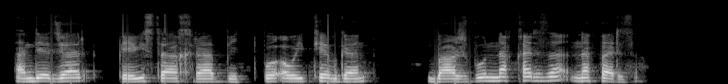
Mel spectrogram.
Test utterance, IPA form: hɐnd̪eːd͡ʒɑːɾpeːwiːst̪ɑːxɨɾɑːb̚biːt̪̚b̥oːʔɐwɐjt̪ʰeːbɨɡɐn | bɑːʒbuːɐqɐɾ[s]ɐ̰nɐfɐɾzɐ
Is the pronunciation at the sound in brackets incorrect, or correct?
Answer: incorrect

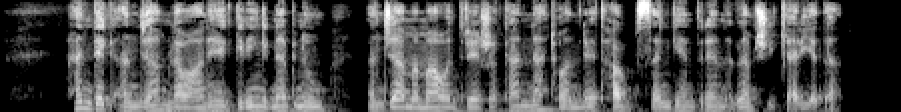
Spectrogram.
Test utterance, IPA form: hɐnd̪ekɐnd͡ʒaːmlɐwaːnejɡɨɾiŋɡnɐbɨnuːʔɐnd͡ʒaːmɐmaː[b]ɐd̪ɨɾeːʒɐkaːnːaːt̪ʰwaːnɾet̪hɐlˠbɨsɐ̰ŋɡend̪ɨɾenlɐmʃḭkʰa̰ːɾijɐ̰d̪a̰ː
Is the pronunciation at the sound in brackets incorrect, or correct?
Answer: incorrect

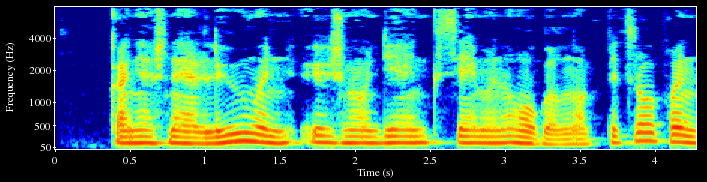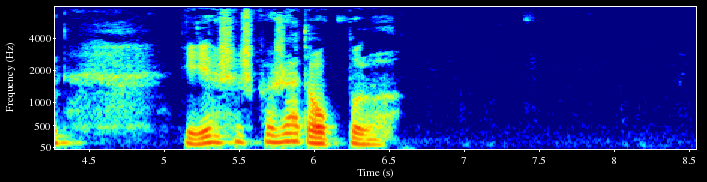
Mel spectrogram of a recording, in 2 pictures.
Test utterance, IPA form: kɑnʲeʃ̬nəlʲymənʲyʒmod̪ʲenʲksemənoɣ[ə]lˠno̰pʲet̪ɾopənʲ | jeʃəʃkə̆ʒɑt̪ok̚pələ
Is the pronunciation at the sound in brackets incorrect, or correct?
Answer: correct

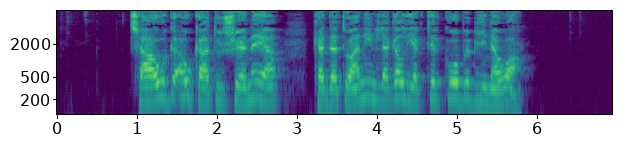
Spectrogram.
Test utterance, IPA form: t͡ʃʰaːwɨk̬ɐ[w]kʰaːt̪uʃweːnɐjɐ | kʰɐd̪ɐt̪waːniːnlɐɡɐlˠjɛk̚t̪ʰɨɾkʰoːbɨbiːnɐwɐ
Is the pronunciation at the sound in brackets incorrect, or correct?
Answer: correct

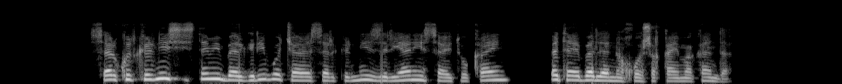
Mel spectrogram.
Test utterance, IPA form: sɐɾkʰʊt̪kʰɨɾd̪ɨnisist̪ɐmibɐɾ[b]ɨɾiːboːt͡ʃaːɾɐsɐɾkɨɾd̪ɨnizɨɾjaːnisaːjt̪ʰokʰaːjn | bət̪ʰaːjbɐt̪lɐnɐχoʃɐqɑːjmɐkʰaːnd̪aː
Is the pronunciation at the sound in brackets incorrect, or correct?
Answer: incorrect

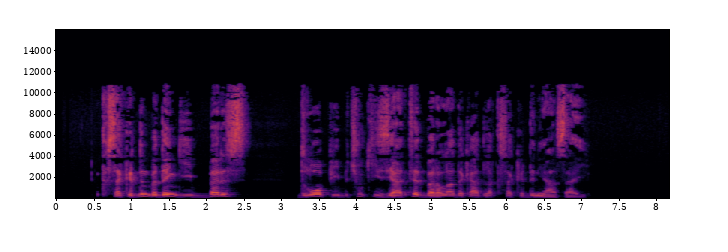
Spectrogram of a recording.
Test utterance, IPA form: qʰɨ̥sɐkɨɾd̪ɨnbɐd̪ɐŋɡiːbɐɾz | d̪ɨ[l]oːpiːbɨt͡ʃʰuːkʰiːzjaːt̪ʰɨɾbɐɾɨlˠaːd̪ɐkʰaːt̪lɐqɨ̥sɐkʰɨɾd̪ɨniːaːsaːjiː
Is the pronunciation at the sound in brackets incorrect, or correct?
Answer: correct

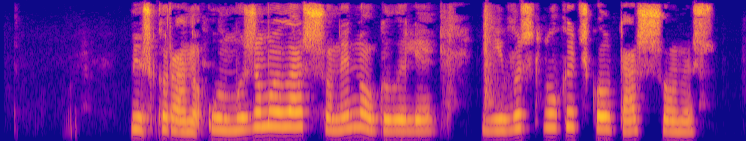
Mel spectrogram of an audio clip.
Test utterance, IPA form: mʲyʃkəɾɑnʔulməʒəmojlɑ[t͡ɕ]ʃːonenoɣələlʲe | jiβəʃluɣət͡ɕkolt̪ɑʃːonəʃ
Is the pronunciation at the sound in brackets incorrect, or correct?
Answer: incorrect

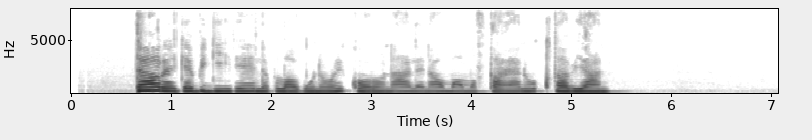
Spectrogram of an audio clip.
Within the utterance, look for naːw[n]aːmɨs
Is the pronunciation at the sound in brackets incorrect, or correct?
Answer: incorrect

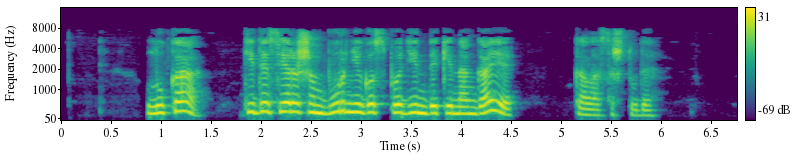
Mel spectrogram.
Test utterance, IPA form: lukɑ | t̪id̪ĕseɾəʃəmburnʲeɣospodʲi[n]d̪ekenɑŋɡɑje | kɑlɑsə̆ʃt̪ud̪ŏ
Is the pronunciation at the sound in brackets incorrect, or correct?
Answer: correct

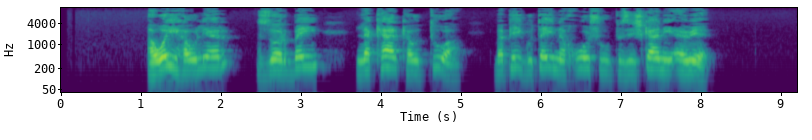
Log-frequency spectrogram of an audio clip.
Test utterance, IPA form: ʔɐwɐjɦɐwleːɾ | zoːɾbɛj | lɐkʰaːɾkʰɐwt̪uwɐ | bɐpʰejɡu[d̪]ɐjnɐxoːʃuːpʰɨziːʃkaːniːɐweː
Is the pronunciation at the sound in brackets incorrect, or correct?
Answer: incorrect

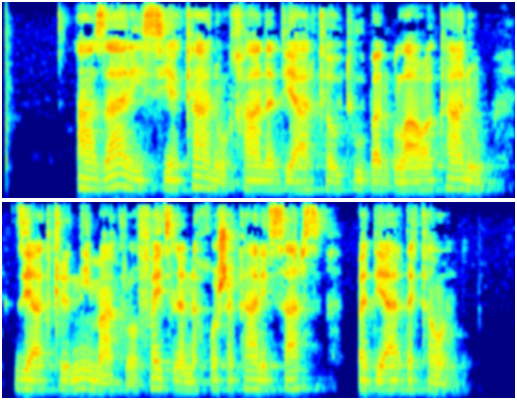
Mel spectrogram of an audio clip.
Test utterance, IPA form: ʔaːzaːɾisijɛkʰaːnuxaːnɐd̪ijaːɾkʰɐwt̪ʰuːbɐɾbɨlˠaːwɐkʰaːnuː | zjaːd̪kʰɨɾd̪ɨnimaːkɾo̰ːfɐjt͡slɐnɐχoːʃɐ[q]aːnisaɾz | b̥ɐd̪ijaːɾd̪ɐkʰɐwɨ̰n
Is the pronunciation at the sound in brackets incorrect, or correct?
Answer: incorrect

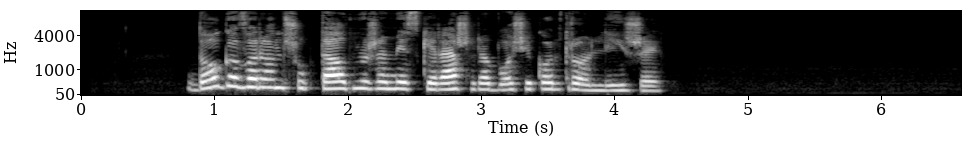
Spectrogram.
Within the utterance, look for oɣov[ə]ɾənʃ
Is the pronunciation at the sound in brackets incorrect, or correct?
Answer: correct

